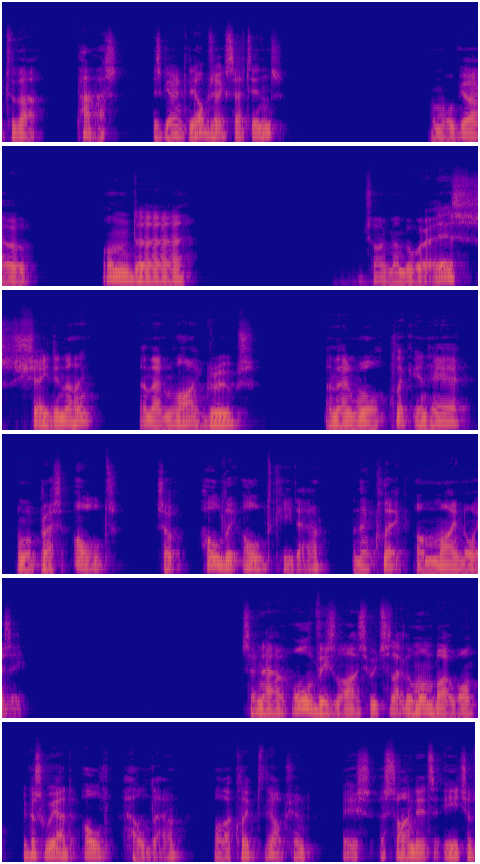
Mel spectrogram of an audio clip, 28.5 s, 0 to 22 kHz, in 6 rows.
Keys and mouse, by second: 3.1-9.0 middle drag, 9.9 click, 10.3 middle click, 11.8 click, 13.6-19.7 drag, 23.4 click, 27.9 click, 28.3 click.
